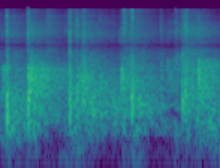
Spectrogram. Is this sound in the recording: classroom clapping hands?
yes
